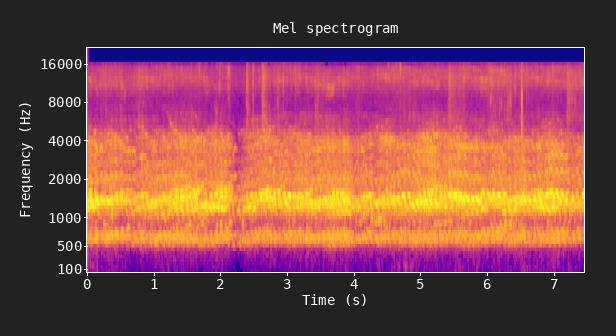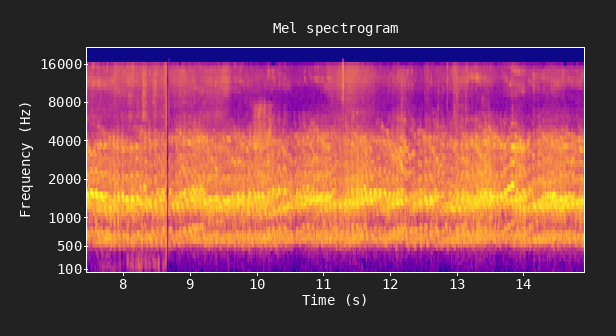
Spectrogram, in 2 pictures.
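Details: Chorus of mountain frogs at a mountain-valley pond, drawn out by a light rain just dampening the soil; a steady, seething wall of overlapping raspy croaks with no pause.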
